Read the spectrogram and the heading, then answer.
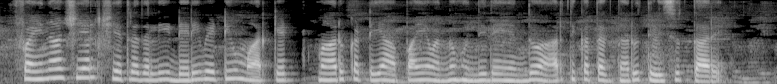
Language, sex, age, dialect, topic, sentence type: Kannada, female, 31-35, Mysore Kannada, banking, statement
